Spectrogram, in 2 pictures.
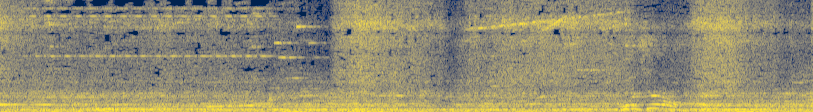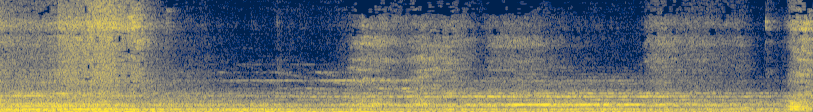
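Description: Television soundtrack of a superhero drama: a dense, steady mix of rumbling sound effects and score, with noisy swells about three, five and seven seconds in and a few short squealing glides.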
